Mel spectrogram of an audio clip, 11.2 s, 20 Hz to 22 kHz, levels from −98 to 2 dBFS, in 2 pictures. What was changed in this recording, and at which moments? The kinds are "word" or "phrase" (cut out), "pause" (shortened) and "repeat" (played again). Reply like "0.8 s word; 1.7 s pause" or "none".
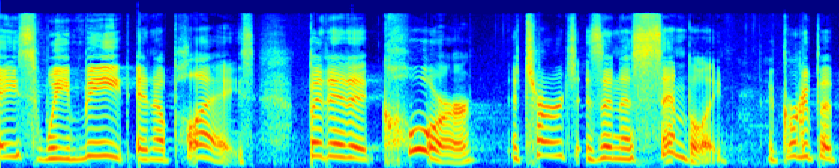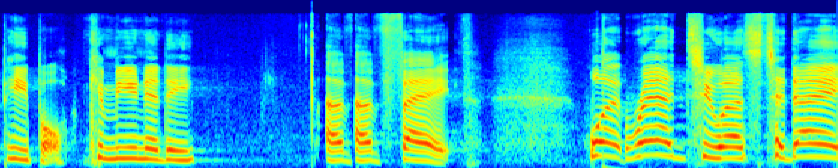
6.1 s pause; 7.9 s repeat; 9.8 s word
